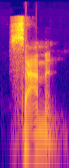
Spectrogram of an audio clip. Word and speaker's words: salmon: for that a what salmon yeah the L is silent Simon and it's famous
